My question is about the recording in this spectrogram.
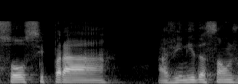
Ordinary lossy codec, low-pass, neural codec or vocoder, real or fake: none; none; none; real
